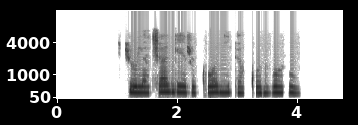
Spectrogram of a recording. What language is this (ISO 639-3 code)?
dav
